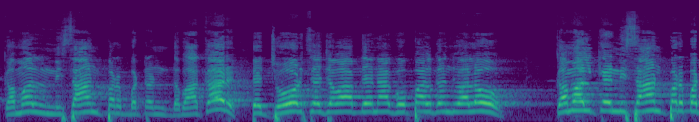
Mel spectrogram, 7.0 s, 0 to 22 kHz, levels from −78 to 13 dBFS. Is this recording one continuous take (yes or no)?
no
